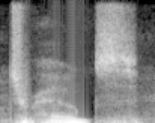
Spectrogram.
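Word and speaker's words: Tröegs: I said Trogues. – Trogues. It's because there's an umlaut over the O. – Yeah, so it's T-R-O with an umlaut, E-G-S.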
